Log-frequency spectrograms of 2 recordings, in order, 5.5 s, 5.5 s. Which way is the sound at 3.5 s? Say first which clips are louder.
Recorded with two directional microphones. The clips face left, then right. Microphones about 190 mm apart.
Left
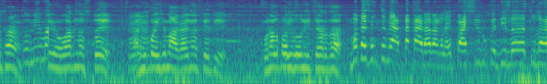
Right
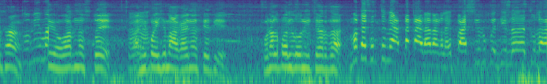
Left 1 dB; 20° left (ahead or behind).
